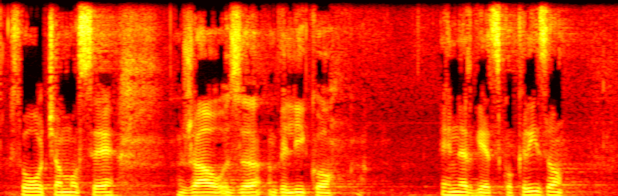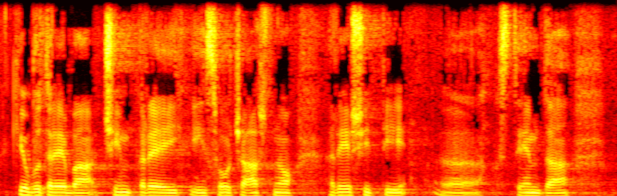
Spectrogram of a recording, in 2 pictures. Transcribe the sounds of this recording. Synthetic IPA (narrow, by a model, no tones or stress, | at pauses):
sɔoːt͡ʃamɔsɛ | ʒawzəʋɛliːkɔ | ɛnɛɾɡeːt̪skɔkɾiːzɔ | kijɔbot̪ɾeːbat͡ʃimpɾɛjinsɔwt͡ʃaːsnɔɾeːʃit̪i | st̪eːmd̪a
